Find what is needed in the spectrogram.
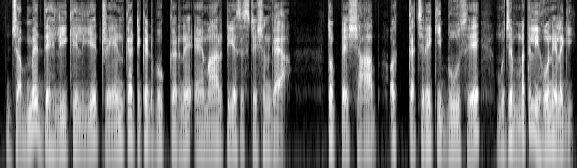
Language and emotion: Urdu, disgusted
